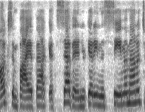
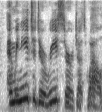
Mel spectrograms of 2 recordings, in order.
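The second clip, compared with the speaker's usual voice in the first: breaking voice, cracking and giving out; 4 semitones higher, 4 dB louder than usual. Speaking with co-hosts when the voice gives out; voice cracking. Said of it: "my voice went".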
